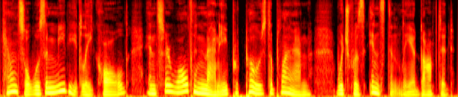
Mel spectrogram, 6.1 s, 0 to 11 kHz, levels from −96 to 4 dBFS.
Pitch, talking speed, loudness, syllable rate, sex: 140 Hz, 155 wpm, -18 LUFS, 5.5 syllables/s, male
